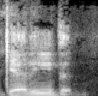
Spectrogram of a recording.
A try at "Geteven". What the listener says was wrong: that's that's pronounced getan by the way it's just one word it's not two words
